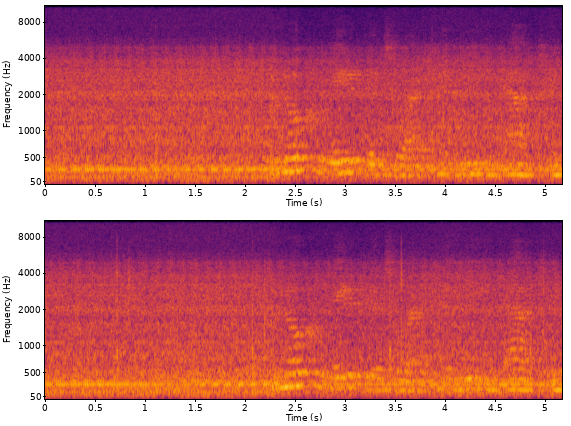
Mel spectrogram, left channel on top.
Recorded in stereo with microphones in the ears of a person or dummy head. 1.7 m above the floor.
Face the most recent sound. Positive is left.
turn(degrees=70)  # may be behind; listen again after turning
